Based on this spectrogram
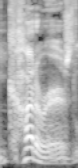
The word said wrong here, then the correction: Cutrer: last name is actually pronounced Cutrer or Coutrer.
